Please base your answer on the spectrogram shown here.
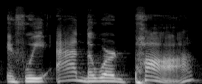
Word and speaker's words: pas: Now, if we add the word pas, que se escribe P-A-S, porque es francés, no se pronuncia la S, es un paso en falso, una metedura de pata.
